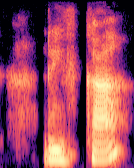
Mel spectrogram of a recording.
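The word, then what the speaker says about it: רבקה: So when he was taking, et Rivka, et is just a direct object pointer, and then Rivka is Rebecca. That's how you say it in Hebrew, Rivka.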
